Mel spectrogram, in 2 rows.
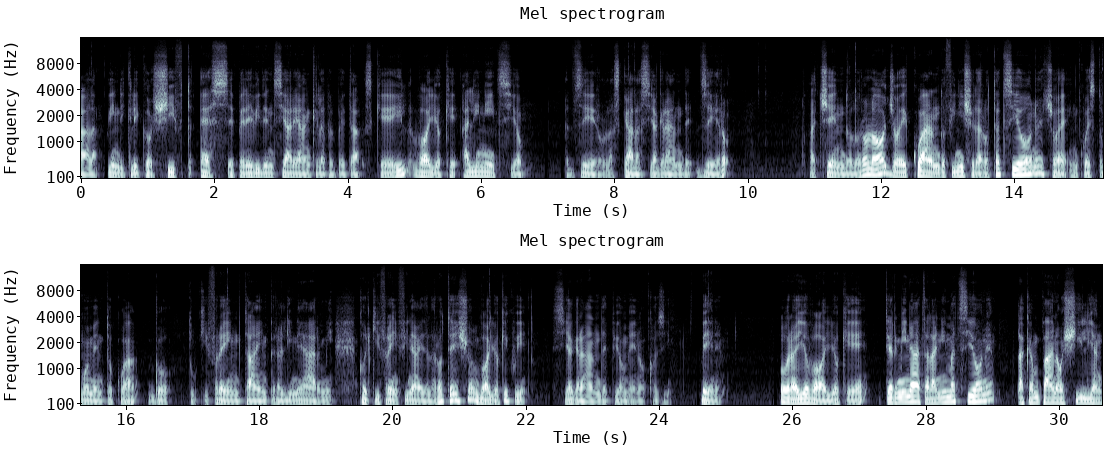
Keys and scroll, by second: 2.0 shift+s, 9.7 0.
